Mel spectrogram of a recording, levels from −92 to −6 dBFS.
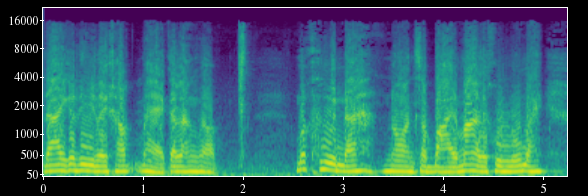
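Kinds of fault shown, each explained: Hard clipping: The speech is driven about 16 dB past what the signal path can pass, so the peaks are sliced flat at the limit. The overload is heavy and lasts the whole clip. Roughly 30% of the samples are cut flat at the clipping limit. Those flat tops create strong harmonics high in the spectrum. The result is a harsh, buzzing fuzz on every loud syllable, not just occasional crackle on the biggest peaks.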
